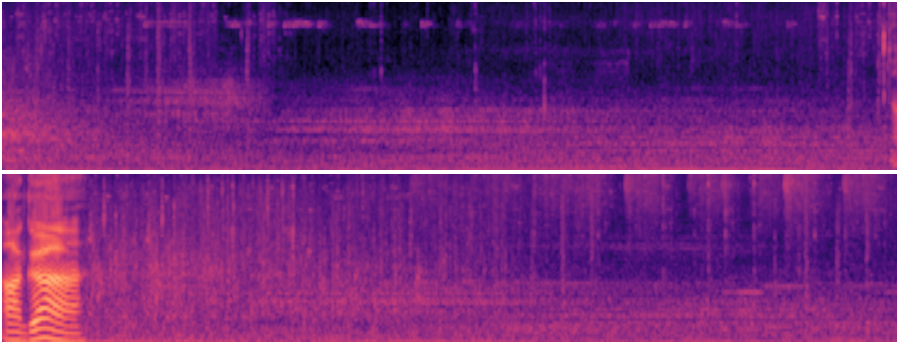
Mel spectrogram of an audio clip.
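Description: Heavy footsteps run on stone.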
